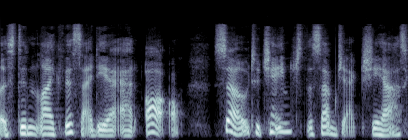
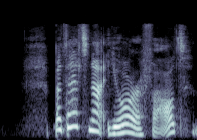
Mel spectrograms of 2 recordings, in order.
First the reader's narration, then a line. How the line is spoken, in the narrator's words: the rose added kindly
